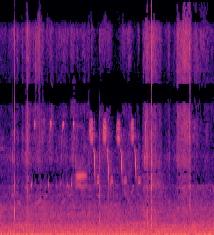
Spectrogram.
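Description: Birds chirping: a quick run of four short falling whistles about two seconds in, with a few fainter chirps before them, over steady background noise.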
